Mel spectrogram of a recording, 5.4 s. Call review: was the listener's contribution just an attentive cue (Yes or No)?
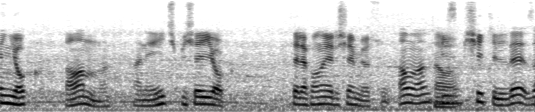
Yes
